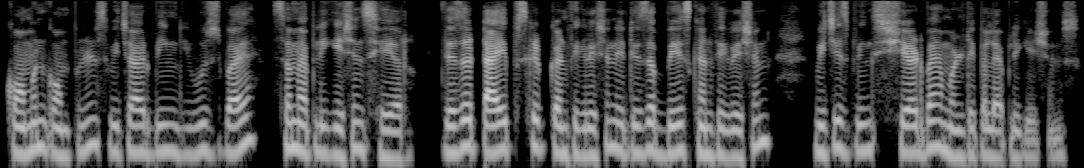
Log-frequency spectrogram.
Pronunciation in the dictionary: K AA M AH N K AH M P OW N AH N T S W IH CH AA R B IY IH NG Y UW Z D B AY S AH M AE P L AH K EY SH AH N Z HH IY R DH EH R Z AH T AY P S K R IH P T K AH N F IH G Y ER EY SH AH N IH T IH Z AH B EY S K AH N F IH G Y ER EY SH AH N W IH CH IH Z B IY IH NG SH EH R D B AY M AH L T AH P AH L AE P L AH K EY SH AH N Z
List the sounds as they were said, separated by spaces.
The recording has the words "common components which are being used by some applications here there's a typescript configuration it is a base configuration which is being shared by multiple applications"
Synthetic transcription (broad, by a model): K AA M AH N K AH M P OW N AH N T S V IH CH AA R B IY IH NG Y UW Z D B AY S AH M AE P L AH K EY SH AH N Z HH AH R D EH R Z AH T AY P S K R IH P T K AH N F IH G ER EY SH AH N IH T IH Z AH B EY S K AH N F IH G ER EY SH AH N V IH CH IH Z B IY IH NG SH EH R D B AY M AH L T AH P AH L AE P L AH K EY SH AH N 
